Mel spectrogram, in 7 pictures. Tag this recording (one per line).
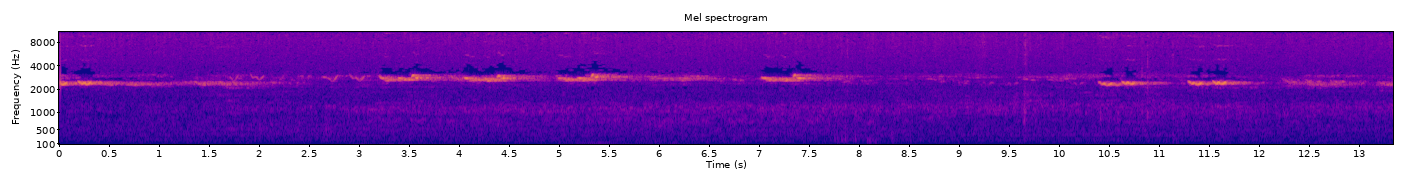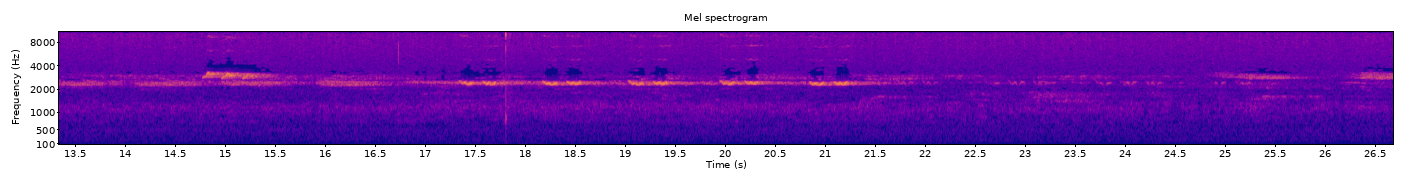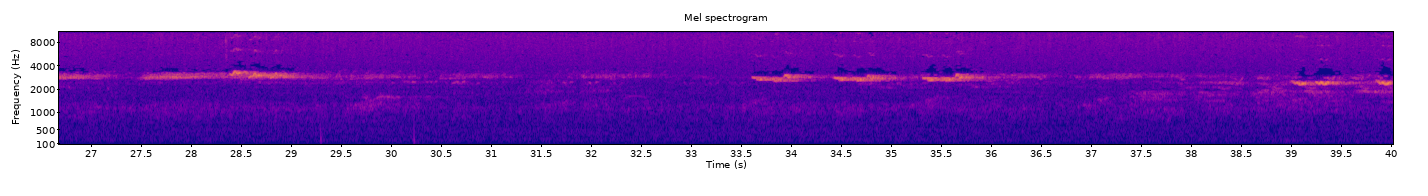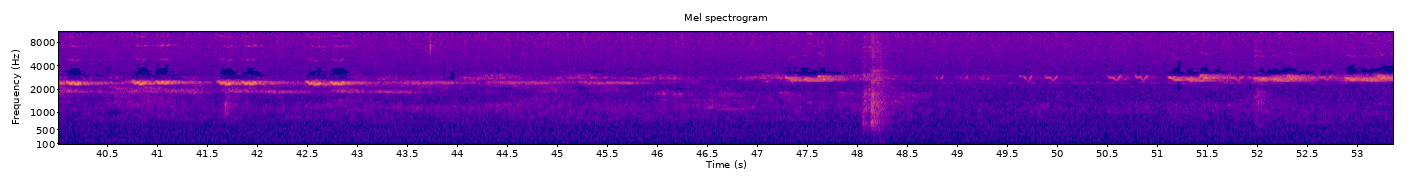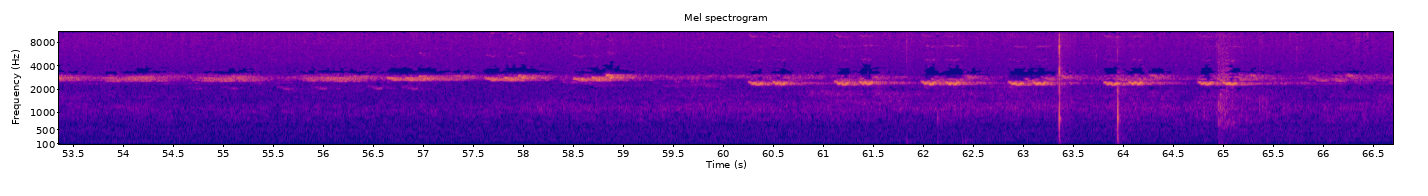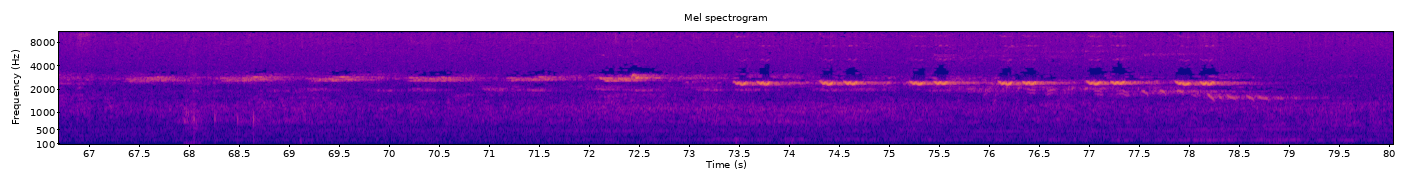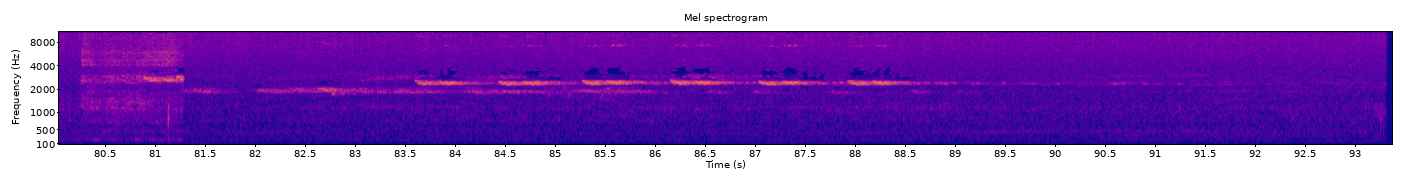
Chirp
Tweet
